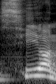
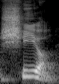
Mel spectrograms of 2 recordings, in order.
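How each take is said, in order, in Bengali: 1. এটি একটি সাধারণ s ধ্বনি দিয়ে শুরু হয়। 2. এটি একটি sh ধ্বনি দিয়ে শুরু হয়। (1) "আপনি কিন্তু এটাকে সিয়াসু পড়বেন না, সিয় না"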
